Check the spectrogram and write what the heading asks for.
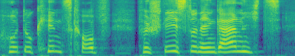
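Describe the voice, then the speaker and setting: A man's voice: very high voice, level tone, a little slow, clean tone, voice pushed up. A man reading an audiobook, voicing a troubled young woman who is bound by duty, pleading and tense. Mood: bitter.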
